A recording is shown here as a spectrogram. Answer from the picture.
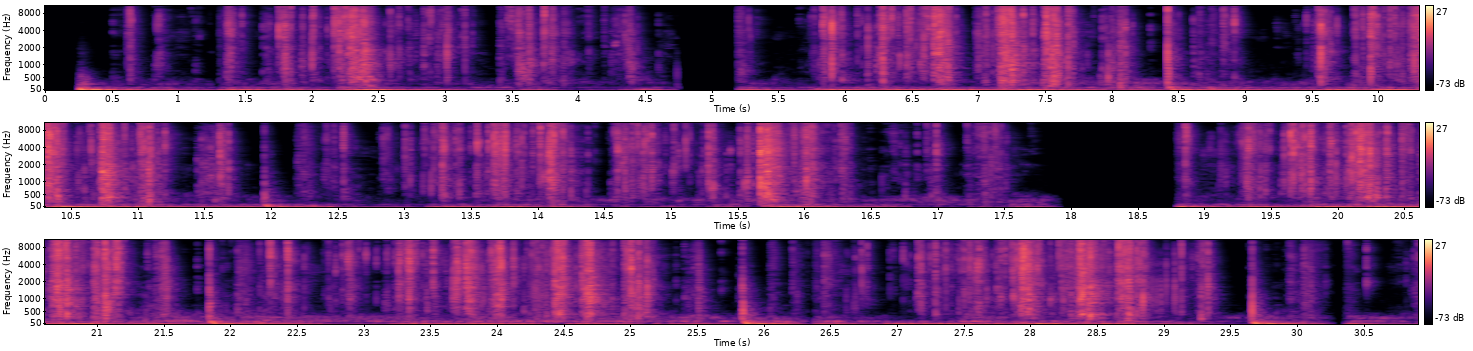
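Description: Metallic foil trading-card pack wrappers crinkling and tearing as they are opened by hand, in irregular bursts with two brief gaps.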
